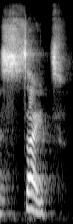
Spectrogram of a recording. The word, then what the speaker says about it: sight: shower outside what a sight that was funny igh sounds like i and the letter t after it makes it ite sight we will look at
